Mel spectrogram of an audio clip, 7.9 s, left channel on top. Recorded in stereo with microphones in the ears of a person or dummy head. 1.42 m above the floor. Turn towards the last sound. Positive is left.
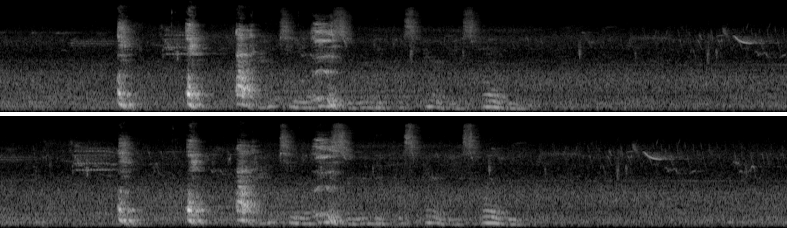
turn(degrees=-15)  # may be behind; listen again after turning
